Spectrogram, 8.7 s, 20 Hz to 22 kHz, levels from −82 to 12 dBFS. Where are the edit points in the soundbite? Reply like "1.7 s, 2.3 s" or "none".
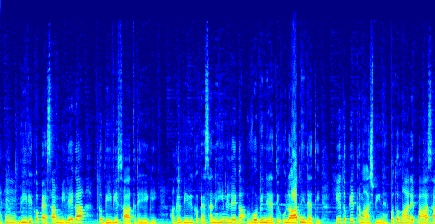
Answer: none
